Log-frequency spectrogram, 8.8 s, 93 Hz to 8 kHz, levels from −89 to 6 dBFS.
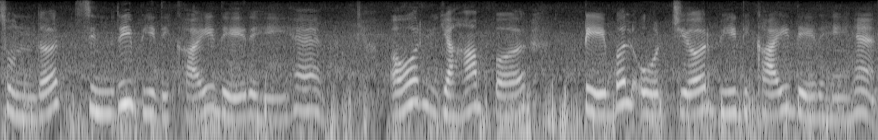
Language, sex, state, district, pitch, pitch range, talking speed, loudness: Hindi, female, Punjab, Pathankot, 215 Hz, 200-240 Hz, 125 wpm, -18 LUFS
